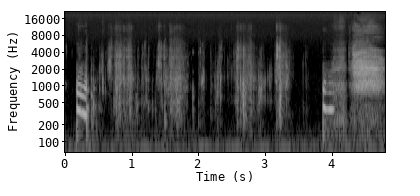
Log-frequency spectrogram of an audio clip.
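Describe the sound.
Crunchy chewing of a cheese-like food, named smegma cheese, with a few sharp biting crunches and wet mouth sounds. A brief tonal vocal sound at the start and a hissy burst near the end.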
